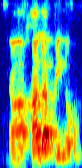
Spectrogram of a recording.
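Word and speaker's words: jalapeño: लेकिन एक्चुअल में जो जे होता है इनमें साइलेंट होता है, एच की आवाज आती है इनसे, हालापीनो जैसे बोला जाता है इसे, लिखते जे है बोलते एच है, न जाने ऐसा क्यों करते हैं ये लोग।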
